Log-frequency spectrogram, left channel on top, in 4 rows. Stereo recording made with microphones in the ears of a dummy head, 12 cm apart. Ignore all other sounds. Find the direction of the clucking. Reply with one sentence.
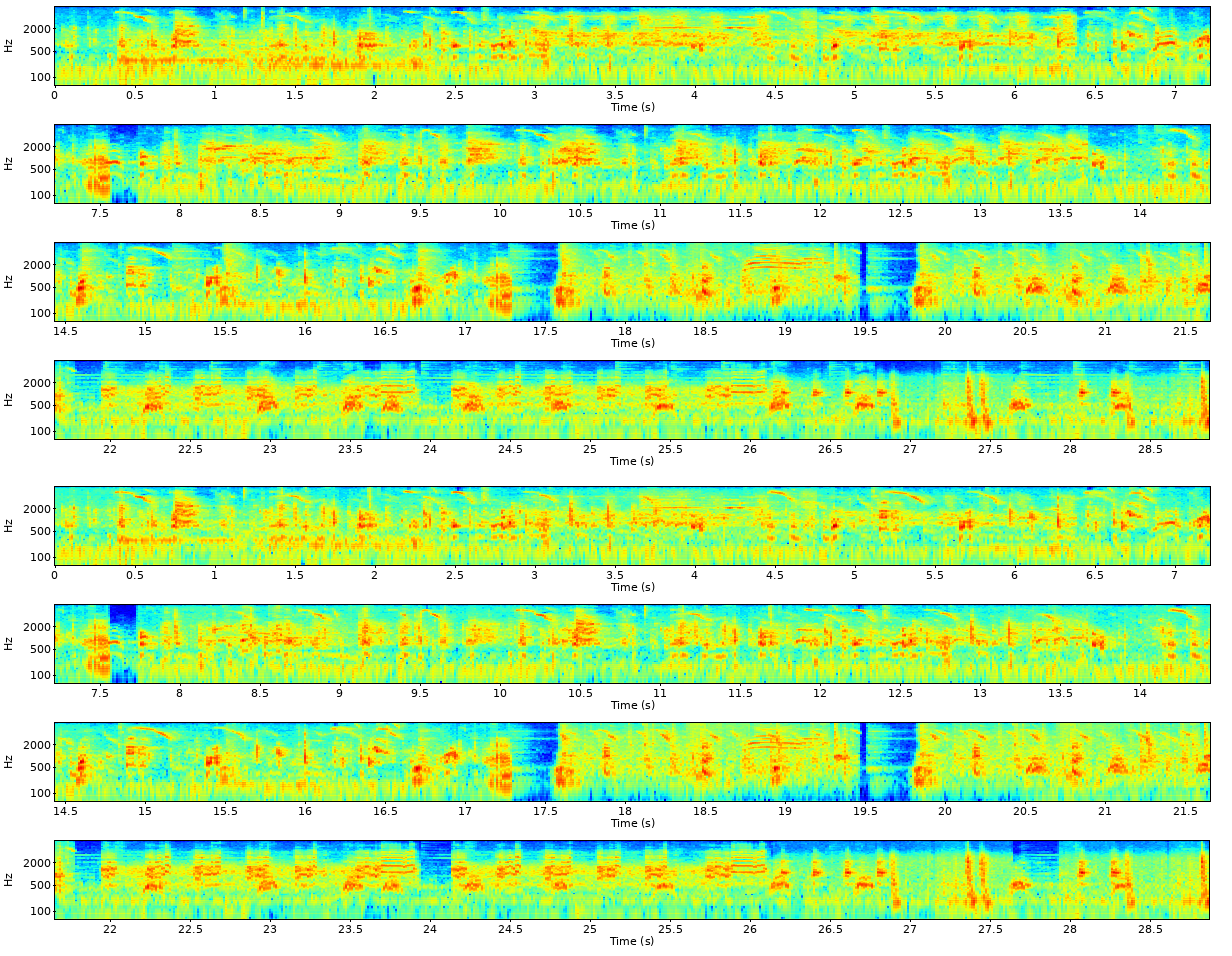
You can hear the clucking on the right.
